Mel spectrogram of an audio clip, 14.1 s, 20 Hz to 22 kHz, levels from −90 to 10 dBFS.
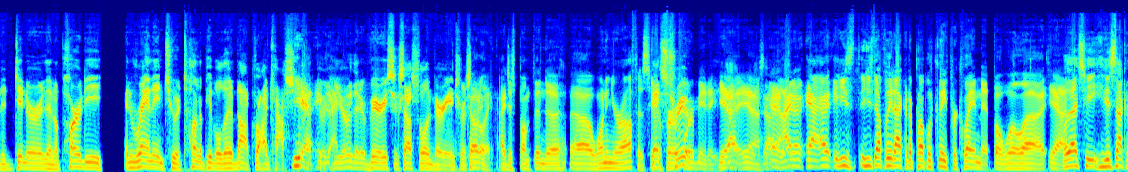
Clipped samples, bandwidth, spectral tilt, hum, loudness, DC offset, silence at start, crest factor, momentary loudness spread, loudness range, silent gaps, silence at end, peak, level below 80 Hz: under 0.1%; 16.5 kHz; -4.5 dB/octave; none; -17 LUFS; under 0.1%; 0 s; 16 dB; 6 LU; 1 LU; 1.30-1.54 s; 0 s; -2 dBFS; -54 dBFS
